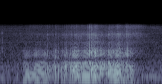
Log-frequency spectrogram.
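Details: A sleeping bulldog snoring: a single long, rattling, fluttery breath lasting about two seconds, with quieter breathing before and after.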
